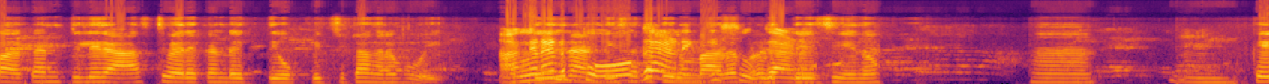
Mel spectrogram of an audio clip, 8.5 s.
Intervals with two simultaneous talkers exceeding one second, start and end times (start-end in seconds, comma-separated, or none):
3.4-5.4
